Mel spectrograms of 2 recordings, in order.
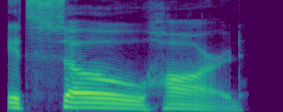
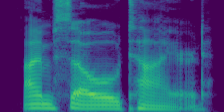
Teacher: one thing native speakers do with the word so is elongate it to emphasize how hard something is, or whatever the adjective is.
